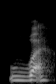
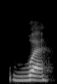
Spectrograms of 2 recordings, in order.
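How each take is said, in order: First: It starts with rounded lips, a 'w' glide. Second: The same.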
